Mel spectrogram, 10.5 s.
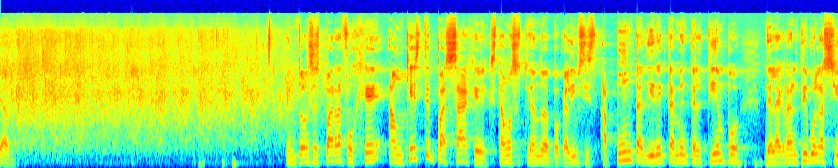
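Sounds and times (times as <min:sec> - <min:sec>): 
speech: 0:00.0 - 0:00.3, 0:03.6 - 0:10.4
audience applause: 0:00.0 - 0:04.0.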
